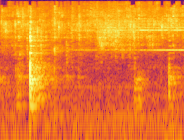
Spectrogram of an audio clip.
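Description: Boiled eggs fry lightly in a little oil with a faint, gentle sizzle, marked by one sharp clink of stirring early on and a couple of softer scrapes later.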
